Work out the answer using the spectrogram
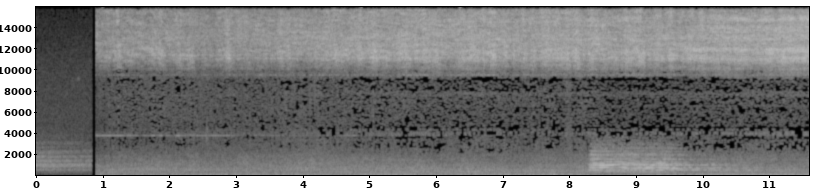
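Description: Double-stack intermodal freight cars rolling past with a steady rumble of wheels on rail. About eight seconds in, a train horn sounds once for about a second and a half.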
